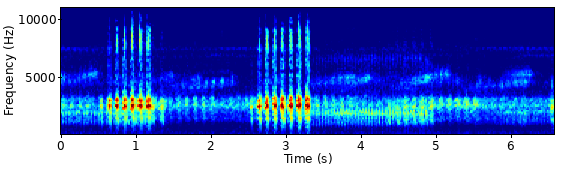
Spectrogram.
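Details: Close frog calling from a dam in Australia: two loud bursts of about six or seven rapid rattling pulses each, two seconds apart, over a quieter high trilling chorus of other frogs.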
